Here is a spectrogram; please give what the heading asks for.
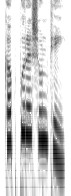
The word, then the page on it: ಕಪರಸುಂಠಿ: kaparasuṇṭhi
